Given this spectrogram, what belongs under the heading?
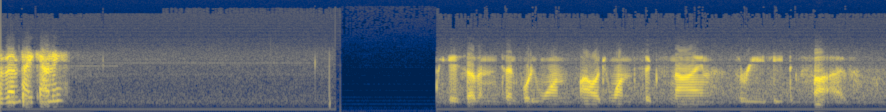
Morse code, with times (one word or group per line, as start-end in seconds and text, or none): none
